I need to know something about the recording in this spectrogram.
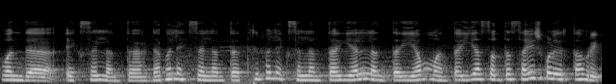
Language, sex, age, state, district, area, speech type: Kannada, female, 45-60, Karnataka, Dharwad, rural, spontaneous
